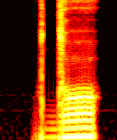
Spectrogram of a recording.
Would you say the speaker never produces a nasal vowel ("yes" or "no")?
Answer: yes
